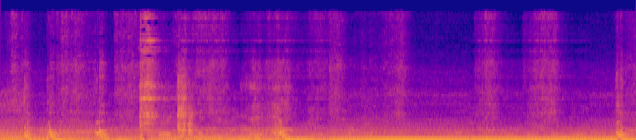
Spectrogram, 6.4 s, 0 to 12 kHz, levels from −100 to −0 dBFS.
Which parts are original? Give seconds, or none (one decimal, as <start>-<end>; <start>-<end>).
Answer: 0.0-1.8; 3.3-4.7; 5.9-6.4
